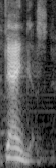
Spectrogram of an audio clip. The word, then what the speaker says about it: Genghis: Gangghis Khan I was like how do you pronounce it like is it Genis or Genis she goes no it's Genghis but they're celebrating all of his triumphs and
